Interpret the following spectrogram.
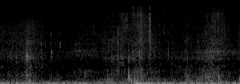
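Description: Soft rustling with small crackles and light clicks of twigs and leaf litter on the forest floor, close to the microphone.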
